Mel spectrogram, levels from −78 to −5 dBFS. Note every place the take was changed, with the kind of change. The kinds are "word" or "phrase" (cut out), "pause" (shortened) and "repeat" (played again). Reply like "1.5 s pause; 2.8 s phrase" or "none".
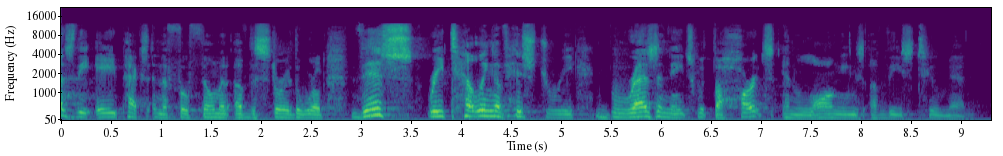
5.5 s word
